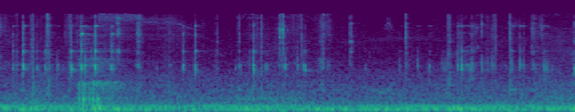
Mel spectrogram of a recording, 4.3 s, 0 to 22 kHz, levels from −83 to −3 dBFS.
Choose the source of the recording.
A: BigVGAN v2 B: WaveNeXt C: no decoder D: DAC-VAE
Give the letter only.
C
